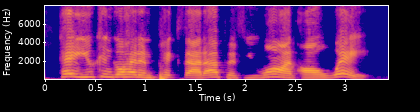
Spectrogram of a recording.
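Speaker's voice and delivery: pushy, challenging, aggressive confrontational tone. Retelling what a random man said to her from his stopped car, imitating an aggressive tone. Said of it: "kind of in an aggressive tone".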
